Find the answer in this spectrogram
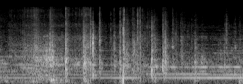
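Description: Wooden skateboards clattering: about half a dozen sharp knocks and clacks of decks and wheels hitting hard ground, the loudest a little past the middle, over a steady held tone.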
